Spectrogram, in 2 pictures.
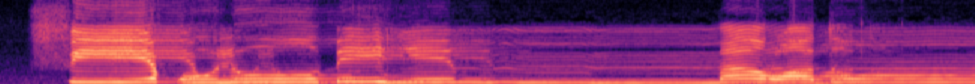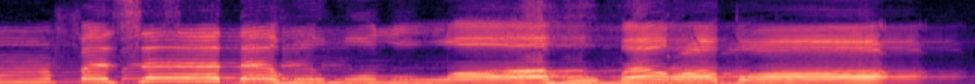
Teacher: قلوبہم مرض میں میم ساکن کے بعد دوسری میم ہے، تو یہاں پر ادغام شفوی کا قاعدہ ہوگا، یعنی میم ساکن میں ہم غنہ کر کے پڑھیں گے۔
